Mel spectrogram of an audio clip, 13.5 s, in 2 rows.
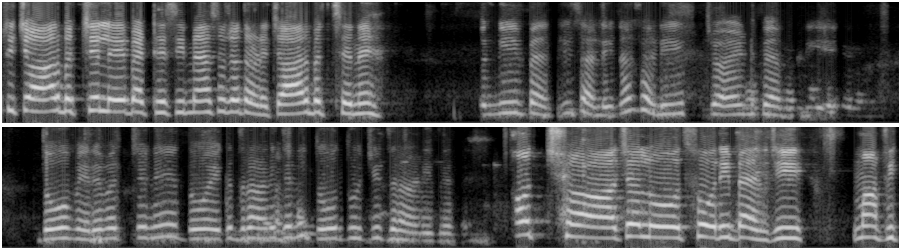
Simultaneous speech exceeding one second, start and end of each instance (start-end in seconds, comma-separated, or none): none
